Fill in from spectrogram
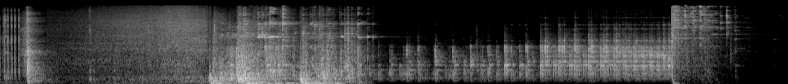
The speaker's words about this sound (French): La boîte est maintenant par terre, ouverte, avec toutes les surprises au sol, dont une brisée en mille morceaux.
